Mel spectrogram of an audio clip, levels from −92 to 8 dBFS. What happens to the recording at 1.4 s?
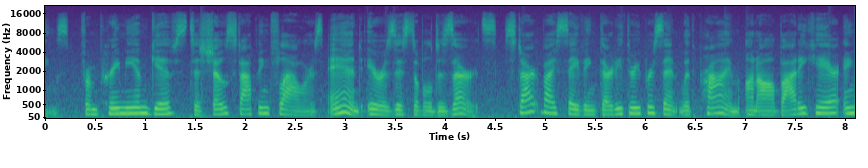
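At 1.4 s the speech comes through intact, with only the room's background noise, about 21 dB below the speech, sitting underneath it.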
